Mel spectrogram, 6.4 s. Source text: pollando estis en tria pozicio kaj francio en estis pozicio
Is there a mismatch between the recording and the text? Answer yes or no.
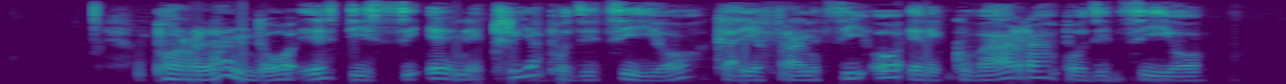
yes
